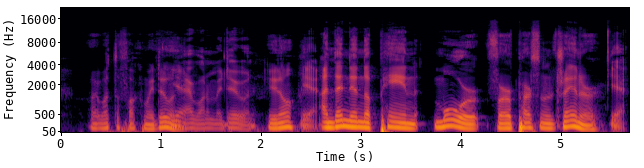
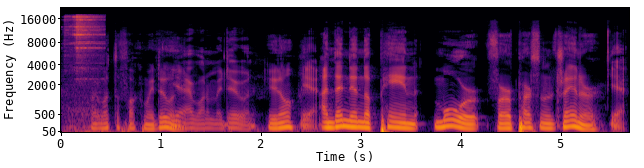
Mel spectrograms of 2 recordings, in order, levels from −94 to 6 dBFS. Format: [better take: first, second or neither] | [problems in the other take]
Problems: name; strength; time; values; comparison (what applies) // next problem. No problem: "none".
first | jangling keys; noticeable; at the start; peak 1 dB below the speech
